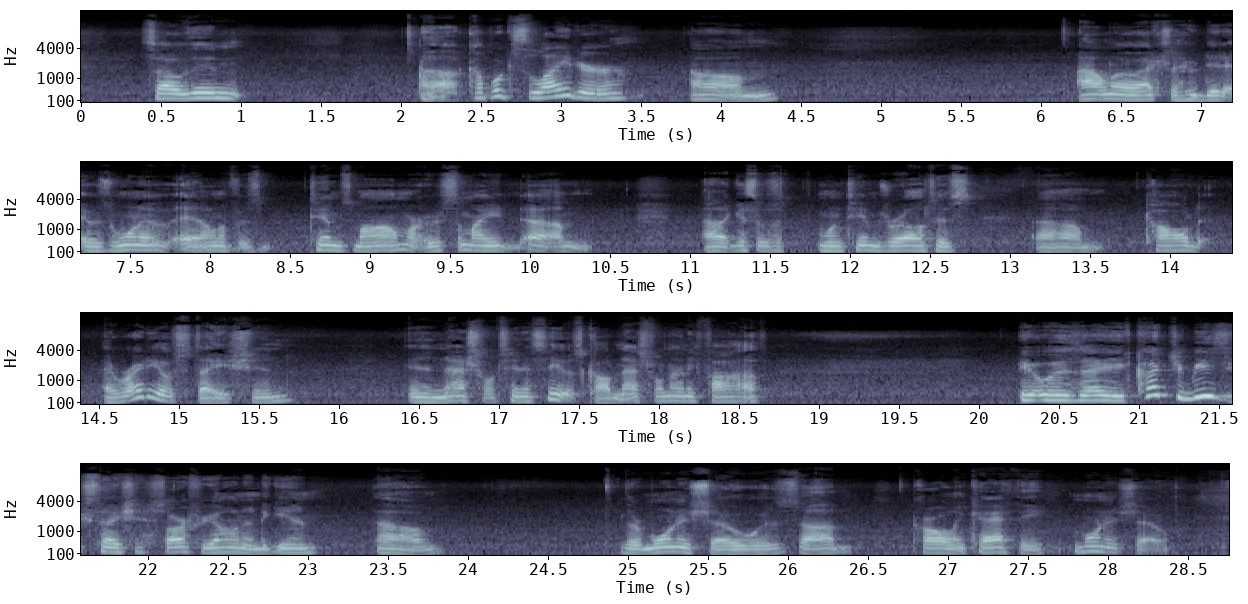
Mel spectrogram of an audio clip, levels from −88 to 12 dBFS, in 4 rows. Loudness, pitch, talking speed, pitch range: -20 LUFS, 135 Hz, 155 wpm, 125-150 Hz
